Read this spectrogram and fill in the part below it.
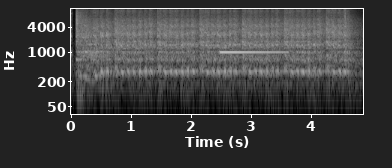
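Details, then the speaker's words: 2004 Dodge Ram 5.7 Hemi, towed in as a no-start and running rough unless held on throttle. Cranking has a lopsided, limping beat with one compression stroke missing per turn, suggesting a dead cylinder. "I noticed the way it cranks over it sounds like it has a dead cylinder so if it's you know related to the poor running I don't know but let's have a listen you'll hear the cylinder missing"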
